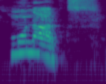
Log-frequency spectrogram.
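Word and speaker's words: monarchs: ई एस लगता है, लेकिन जब सी एच का उच्चारण को होता है तो इसके अंत में हम ई एस नहीं लगाते हैं बल्कि एस लगाते हैं। तो इसका प्लूरल फॉर्मेशन हो जाएगा मोनार्क्स, मोनार्क्स।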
